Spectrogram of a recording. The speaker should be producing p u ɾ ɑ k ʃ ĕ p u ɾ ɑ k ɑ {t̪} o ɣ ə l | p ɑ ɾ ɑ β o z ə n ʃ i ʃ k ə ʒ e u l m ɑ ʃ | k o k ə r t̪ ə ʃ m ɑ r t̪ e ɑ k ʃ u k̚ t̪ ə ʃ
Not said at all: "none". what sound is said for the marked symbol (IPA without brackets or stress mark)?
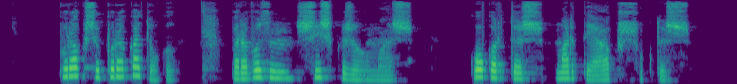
t̪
